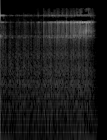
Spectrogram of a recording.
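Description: Logo-intro sound effect: a high metallic ringing that dies away in the first moments, then a shimmering ring that swells up over about a second and cuts off sharply just before the end.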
